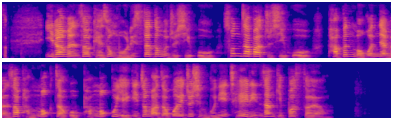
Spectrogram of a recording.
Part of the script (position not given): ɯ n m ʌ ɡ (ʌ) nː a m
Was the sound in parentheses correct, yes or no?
yes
